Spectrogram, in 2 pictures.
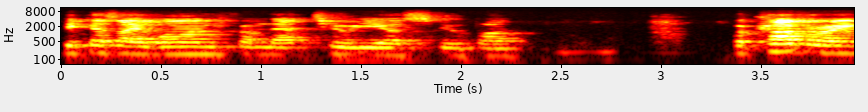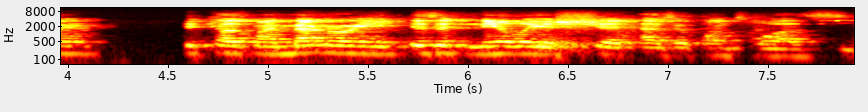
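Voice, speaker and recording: A man with a fairly high pitch talks at a moderate pace, his intonation fairly even, with long, frequent pauses. His loudness swings widely, and there is audible room echo. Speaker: open mic poet. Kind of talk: poetry reading. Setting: stage with audience.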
